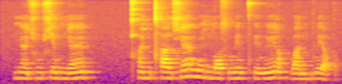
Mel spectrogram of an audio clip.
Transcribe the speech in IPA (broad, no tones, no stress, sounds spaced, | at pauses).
j ɛ̃ ɕ u ɕ e w ɲ ɛ̃ | qʰ ĩ ɲ tʰ a l ɕ ɛ̃ w ũ ɲ ɔ s β e w pʰ ɪ β ẽ ɾ ɪ q b a ɾ ũ b β e q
